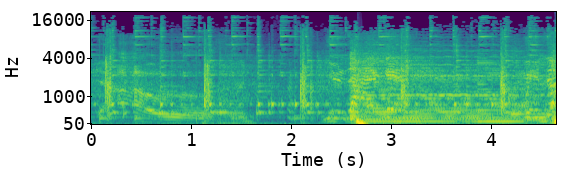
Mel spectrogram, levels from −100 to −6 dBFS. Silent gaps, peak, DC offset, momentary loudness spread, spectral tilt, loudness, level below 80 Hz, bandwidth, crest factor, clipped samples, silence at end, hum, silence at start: none; 0 dBFS; under 0.1%; 11 LU; -4 dB/octave; -16 LUFS; -26 dBFS; 19.5 kHz; 16 dB; under 0.1%; 0 s; none; 0 s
